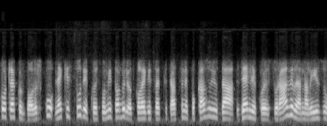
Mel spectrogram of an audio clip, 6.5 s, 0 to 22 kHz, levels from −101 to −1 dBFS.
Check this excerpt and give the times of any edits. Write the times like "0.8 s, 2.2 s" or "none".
1.1 s, 4.7 s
